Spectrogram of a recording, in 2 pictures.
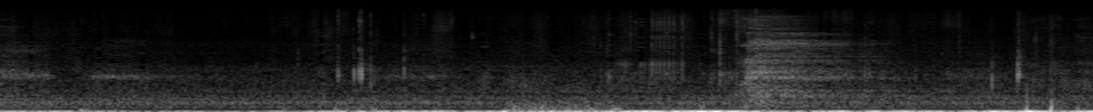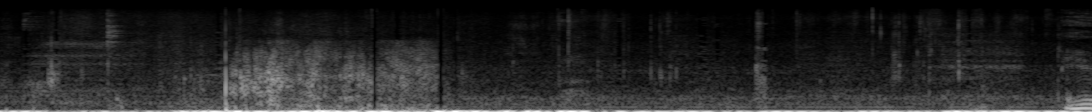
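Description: Hands forcing a stiff rubber tyre onto a plastic model-truck wheel rim: rubbing and handling noise from the rubber, plastic and towel. Two longer hissing rushes come about four and seven seconds in.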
